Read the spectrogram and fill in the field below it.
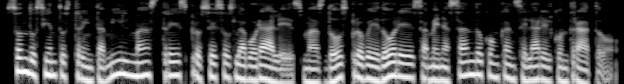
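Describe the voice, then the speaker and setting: A storyteller voicing a wealthy blind husband who speaks low, controlled and quietly dangerous. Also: normal speed, no echo, clean studio sound, natural voice. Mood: cold. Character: calm, wealthy blind older husband, coldly protective.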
